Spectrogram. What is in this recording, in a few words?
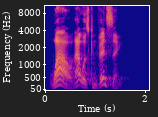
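announcer convincing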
